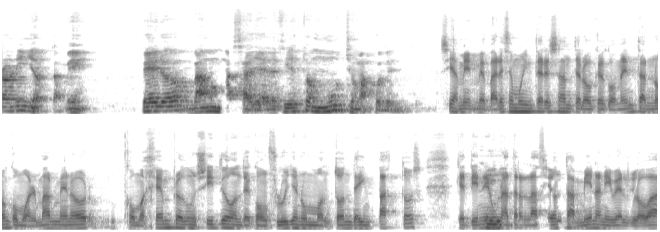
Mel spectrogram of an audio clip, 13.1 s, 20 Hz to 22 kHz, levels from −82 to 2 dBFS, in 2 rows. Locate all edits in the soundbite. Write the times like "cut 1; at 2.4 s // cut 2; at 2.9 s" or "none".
none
